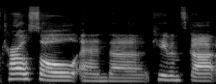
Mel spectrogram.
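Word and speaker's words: Soule: soul or Charles soul I always say his name wrong because that e always throws me off Charles soul and uh Cave and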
